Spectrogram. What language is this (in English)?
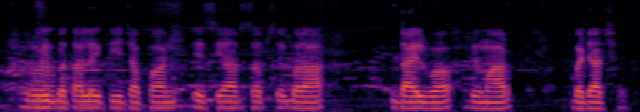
Magahi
